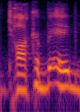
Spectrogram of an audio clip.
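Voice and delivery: usual speaking voice

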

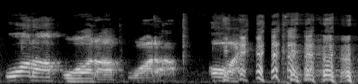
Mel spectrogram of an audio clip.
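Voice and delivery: put-on Australian greeting; hammed-up Aussie call-out, ending on a high "Oi"; fake Australian accent. Podcast guest greeting the panel in a fake Australian accent. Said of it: "my fake Australian accent".

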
